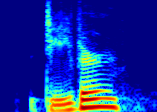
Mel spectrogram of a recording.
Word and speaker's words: Deaver: And Mason Dever is Deaver? It's spelled like Beaver with a D, so I guess Deaver is also non-binary, which is really, really cool.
